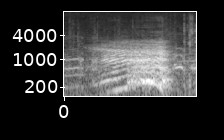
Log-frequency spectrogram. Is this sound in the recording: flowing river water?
no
